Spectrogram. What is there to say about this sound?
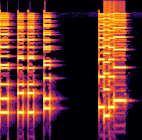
Code, Access Granted
This sound can for example be used in games - you name it!
action, app, application, beep, bleep, blip, building, button, buttons, corridor, film, game, guards, hall, hallway, hour, interface, machine, passcode, patrol, push, rush, rush-hour, select, stealth, stress, suspense, ui, user, user-interface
